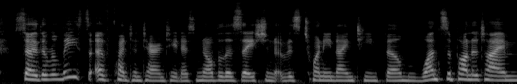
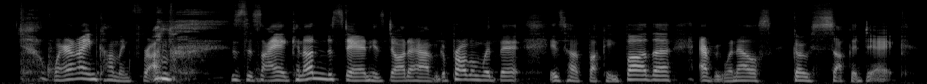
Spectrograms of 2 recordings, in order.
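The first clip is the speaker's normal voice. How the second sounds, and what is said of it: Imitates another person's voice. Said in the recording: “do a Tarantino impression.”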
